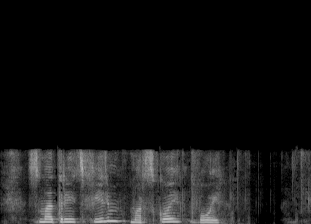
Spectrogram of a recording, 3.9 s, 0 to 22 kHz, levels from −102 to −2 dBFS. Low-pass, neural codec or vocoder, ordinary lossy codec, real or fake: 7.2 kHz; codec, 16 kHz, 4.8 kbps, FACodec; AAC, 32 kbps; fake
